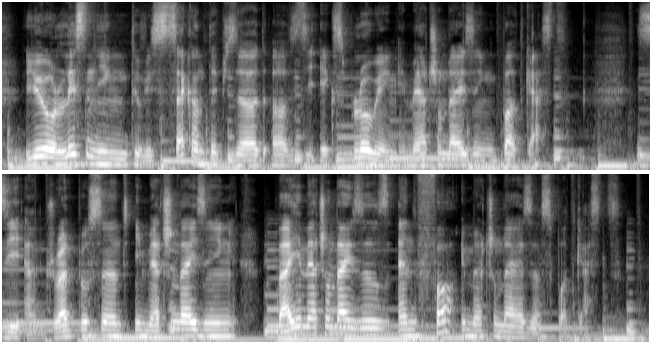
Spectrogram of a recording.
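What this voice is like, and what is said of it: French accent. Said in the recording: “with my French accent”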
